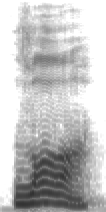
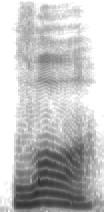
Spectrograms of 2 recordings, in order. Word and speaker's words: law: 진짜 제일 어려운 발음 중에 하나인데 어떻게 하냐면요. 입 모양은 오. 좀 그리고 언제나 과장이 있어야 돼요. 입 모양은 그냥 오.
